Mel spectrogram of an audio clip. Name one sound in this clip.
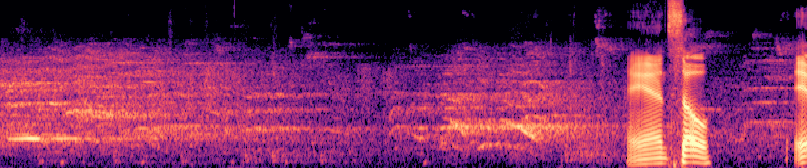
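A basketball bounces on a wooden court.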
